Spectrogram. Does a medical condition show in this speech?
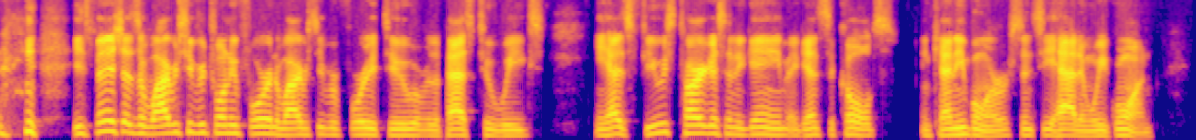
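No.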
